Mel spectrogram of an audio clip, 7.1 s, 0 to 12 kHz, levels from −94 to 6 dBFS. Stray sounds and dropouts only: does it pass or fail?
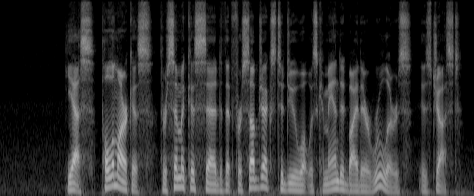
pass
